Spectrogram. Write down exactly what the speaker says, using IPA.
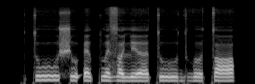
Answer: t uː ʃ u ʔ ɛ tʷ ɛ z ɒ lʲ ɜː t uː dʱ ʊː t ɒ

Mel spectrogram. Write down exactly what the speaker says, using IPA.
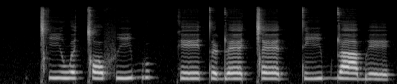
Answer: ǀʰ i w ə ǀ ɔ f i b u kː e t ə ɖ ɛ ǀ ɛ tː i b ɖ a b e

